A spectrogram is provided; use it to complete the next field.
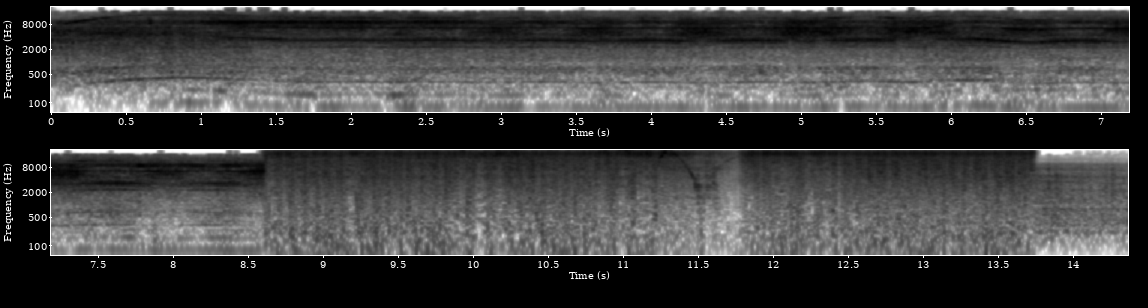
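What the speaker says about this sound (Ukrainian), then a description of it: "беремо болгарку, площадку на болгарку, шліф-кружок та шліфуємо." A high-pitched angle grinder with a sanding disc whines and grinds against a wooden board, then shifts to a rougher, scratchier sanding noise that continues steadily to the end.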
